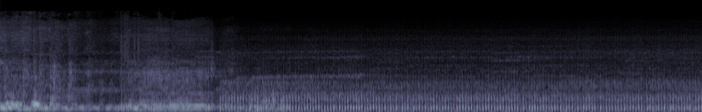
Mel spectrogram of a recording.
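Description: Dirt bike engines: a motorcycle engine revving up and down for the first few seconds, then, after a cut about four seconds in, a dirt bike engine running steadily at low revs as it rides a trail, heard close from the bike itself.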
